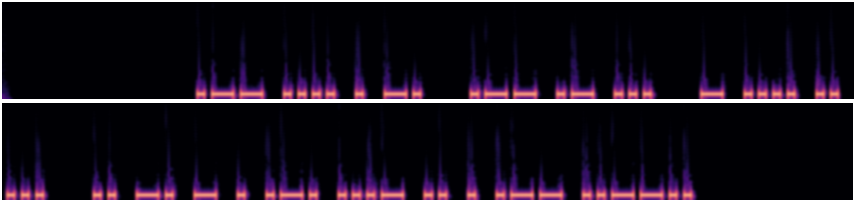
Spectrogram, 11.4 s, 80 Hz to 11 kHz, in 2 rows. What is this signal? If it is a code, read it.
Morse code, heard as a keyed tone, about 25 wpm, 700 Hz. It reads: WHEN WAS THIS INTERVIEW?
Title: Sentences from Top 1600 Words 25wpm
